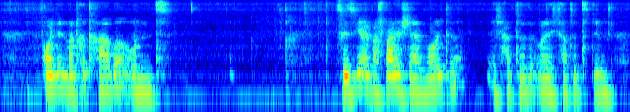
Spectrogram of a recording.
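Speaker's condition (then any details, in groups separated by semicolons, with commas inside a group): Spastic tetraparesis; wheelchair user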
